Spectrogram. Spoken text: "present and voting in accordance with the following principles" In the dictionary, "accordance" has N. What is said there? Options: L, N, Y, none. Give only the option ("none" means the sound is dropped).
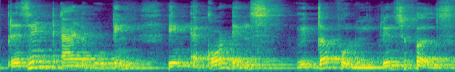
N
